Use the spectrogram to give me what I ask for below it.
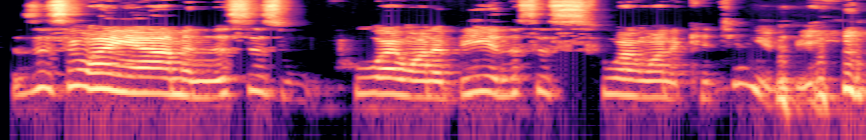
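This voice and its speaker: On a very clean recording with a silent background, a woman with an American accent speaks at a high pitch in a bright, sharp tone. Her intonation is lively and her pace fairly quick. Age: 60s. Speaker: animal communicator. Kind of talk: interview conversation.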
